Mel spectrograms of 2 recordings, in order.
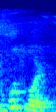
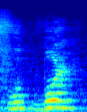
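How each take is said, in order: First: The stress is on the first syllable. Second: The stress is on the last syllable.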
